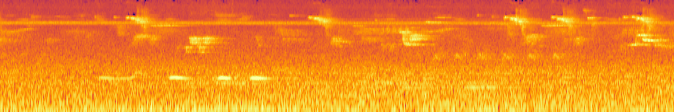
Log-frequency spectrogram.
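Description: Faint outdoor ambience: scattered short bird chirps every second or two over a steady thin high-pitched tone and a low background hum.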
